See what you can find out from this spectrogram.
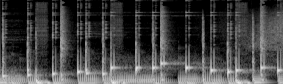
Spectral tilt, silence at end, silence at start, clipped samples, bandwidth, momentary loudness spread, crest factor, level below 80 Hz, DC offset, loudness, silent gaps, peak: -5 dB/octave; 0 s; 0 s; under 0.1%; over 20 kHz; 2 LU; 14 dB; -22 dBFS; under 0.1%; -15 LUFS; none; 0 dBFS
